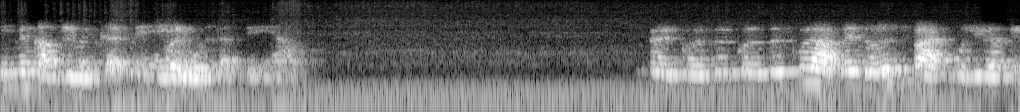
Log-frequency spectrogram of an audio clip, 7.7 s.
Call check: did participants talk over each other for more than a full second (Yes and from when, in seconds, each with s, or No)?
No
